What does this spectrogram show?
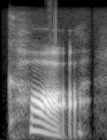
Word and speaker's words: car: In many British accents, car sounds like ka. Water sounds like wata.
